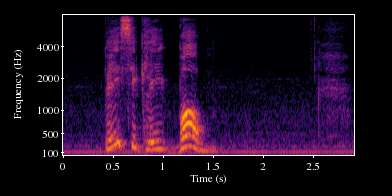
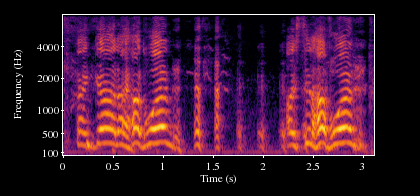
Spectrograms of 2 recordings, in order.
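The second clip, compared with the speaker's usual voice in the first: higher and much louder, gleeful; excited; 7 semitones higher, 12 dB louder than usual. Real, not acted. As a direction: crow about the trick, thrilled. Excited retelling of trick.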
